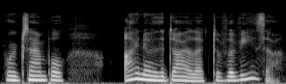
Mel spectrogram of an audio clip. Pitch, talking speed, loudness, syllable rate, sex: 195 Hz, 170 wpm, -14 LUFS, 5.7 syllables/s, female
